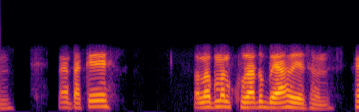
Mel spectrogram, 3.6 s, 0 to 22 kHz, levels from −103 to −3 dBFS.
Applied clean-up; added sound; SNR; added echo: none; none; none; none.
